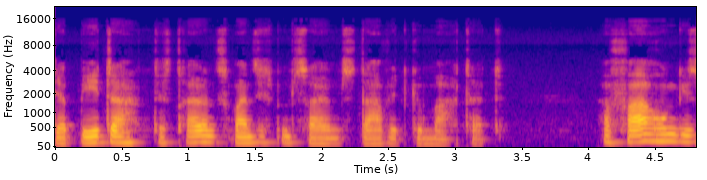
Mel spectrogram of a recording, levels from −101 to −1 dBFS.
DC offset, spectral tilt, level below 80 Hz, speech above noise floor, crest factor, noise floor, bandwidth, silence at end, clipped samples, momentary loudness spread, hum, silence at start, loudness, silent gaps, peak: under 0.1%; -6.5 dB/octave; -68 dBFS; 44 dB; 22 dB; -68 dBFS; 15 kHz; 0 s; under 0.1%; 17 LU; none; 0 s; -23 LUFS; none; -2 dBFS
